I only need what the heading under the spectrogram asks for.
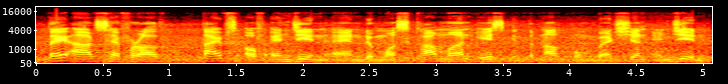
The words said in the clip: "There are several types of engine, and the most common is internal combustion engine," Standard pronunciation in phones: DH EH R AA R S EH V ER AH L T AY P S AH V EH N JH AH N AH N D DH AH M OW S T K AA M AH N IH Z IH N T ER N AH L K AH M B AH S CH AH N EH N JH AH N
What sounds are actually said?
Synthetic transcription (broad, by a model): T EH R AA R S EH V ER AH L T AY P S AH F EH N JH AH N AH N D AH M OW S T K AA M AH N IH S IH N T ER N AH L K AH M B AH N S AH N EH N JH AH N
